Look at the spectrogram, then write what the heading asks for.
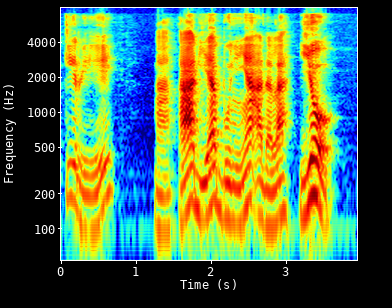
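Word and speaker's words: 여: Kemudian apabila garis tengahnya ini ada 2 menghadap ke kiri, maka dia bunyinya adalah yo. Tulisan latinnya itu yeo, tetapi kita bacanya adalah yo.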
